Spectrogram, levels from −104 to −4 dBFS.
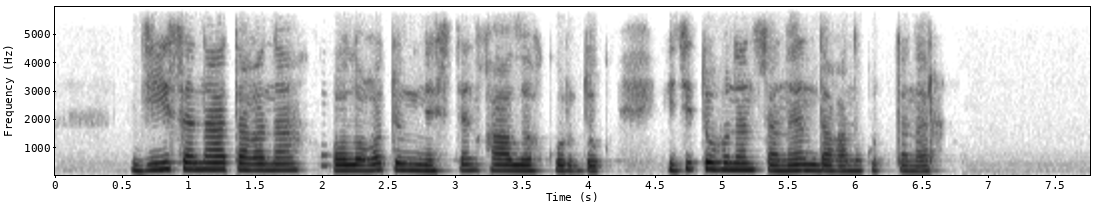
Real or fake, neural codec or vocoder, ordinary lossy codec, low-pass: real; none; Opus, 32 kbps; 5.4 kHz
